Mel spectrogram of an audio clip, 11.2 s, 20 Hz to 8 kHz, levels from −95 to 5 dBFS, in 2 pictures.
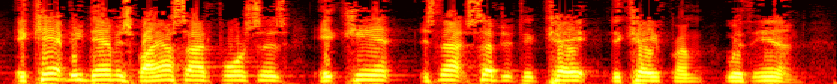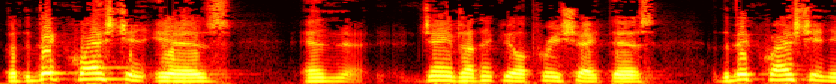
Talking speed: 170 wpm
